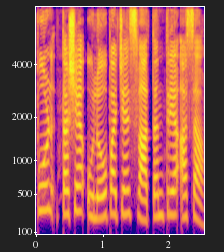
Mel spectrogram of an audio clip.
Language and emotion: Goan Konkani, neutral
